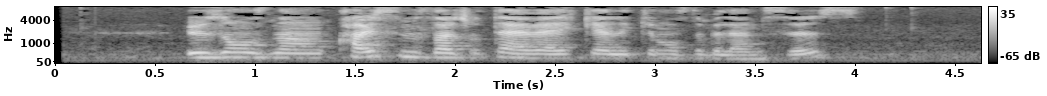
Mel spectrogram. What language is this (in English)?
Uyghur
